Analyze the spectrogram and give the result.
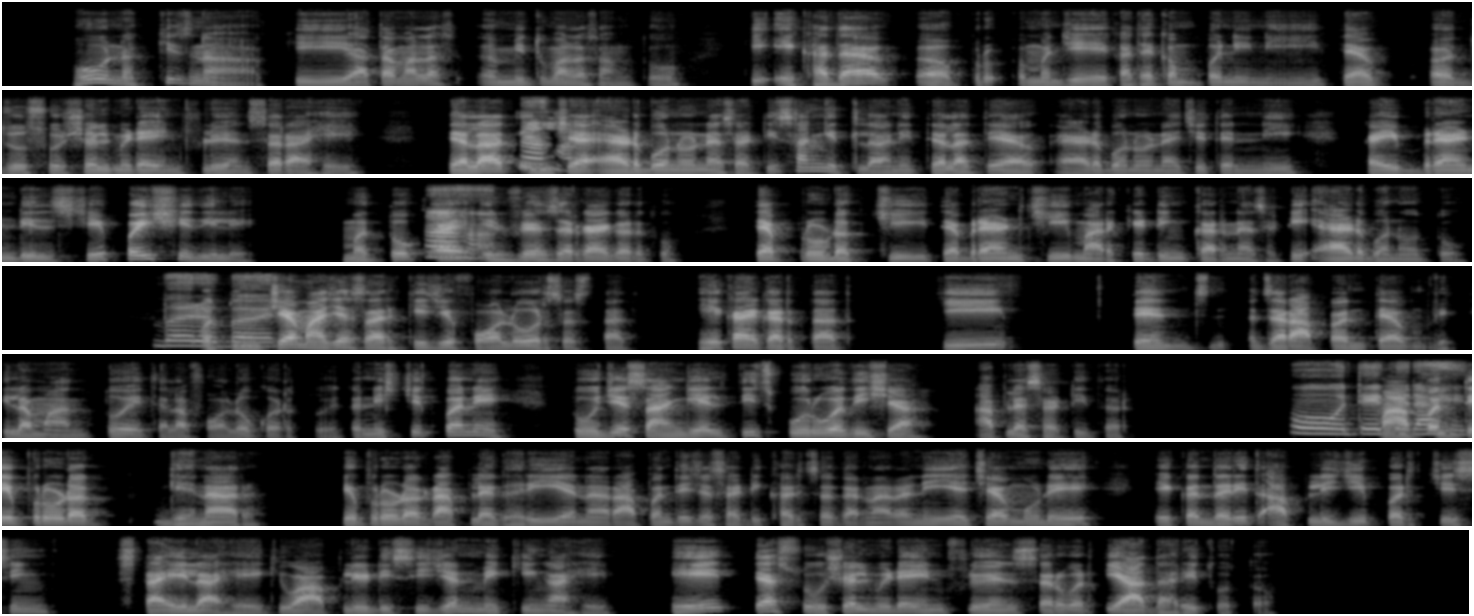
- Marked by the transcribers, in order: tapping; in English: "इन्फ्लुएन्सर"; in English: "ब्रँड डिल्स"; in English: "इन्फ्लुएन्सर"; in English: "प्रॉडक्ट"; in English: "प्रॉडक्ट"; in English: "प्रॉडक्ट"; in English: "पर्चेसिंग स्टाईल"; in English: "इन्फ्लुएन्सर"
- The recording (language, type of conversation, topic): Marathi, podcast, इन्फ्लुएन्सर्सकडे त्यांच्या कंटेंटबाबत कितपत जबाबदारी असावी असं तुम्हाला वाटतं?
